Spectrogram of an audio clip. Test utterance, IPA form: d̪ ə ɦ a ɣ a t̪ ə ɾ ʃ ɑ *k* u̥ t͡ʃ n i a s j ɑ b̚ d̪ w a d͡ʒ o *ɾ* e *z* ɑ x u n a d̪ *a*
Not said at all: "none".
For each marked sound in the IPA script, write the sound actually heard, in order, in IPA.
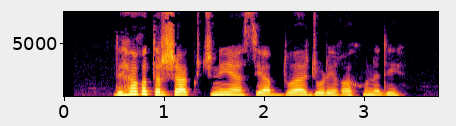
k, ɽ, ɣ, i

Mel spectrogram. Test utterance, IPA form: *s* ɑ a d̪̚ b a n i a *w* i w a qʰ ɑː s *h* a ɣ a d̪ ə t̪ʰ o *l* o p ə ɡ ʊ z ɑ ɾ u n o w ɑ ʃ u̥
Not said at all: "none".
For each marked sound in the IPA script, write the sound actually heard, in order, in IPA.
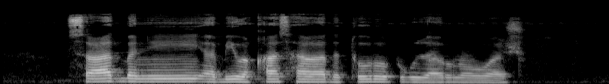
s, b, h, ɾ

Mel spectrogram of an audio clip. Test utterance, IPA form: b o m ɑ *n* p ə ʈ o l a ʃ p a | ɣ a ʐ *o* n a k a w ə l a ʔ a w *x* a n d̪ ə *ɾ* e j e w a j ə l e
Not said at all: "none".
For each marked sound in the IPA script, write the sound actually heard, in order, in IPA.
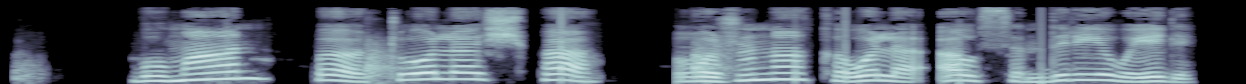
n, u, s, ɾ

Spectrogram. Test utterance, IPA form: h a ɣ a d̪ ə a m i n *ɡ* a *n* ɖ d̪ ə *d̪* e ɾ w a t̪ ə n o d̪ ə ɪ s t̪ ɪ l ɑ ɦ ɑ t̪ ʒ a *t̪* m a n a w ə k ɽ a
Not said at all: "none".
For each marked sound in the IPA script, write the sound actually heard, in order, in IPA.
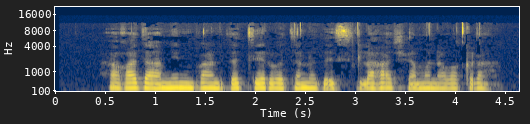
b, ɳ, t̪, none

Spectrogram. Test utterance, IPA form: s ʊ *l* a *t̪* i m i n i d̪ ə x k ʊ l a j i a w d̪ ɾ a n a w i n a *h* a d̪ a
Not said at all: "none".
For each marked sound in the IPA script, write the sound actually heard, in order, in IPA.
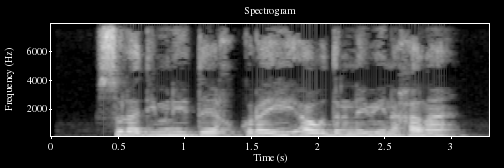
l, d̪, x

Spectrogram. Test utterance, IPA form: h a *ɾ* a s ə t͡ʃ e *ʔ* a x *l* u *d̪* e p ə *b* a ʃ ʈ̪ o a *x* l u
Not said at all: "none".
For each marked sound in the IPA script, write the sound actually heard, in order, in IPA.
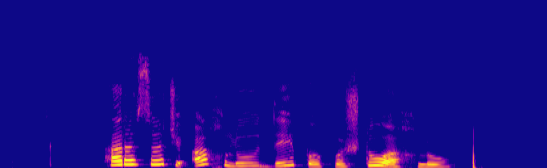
ɾ, ʔ, l, d̪, p, x

